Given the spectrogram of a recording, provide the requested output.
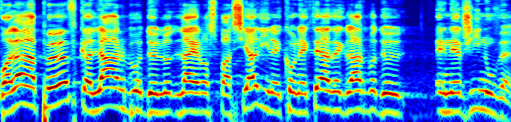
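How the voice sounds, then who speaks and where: A man with a non-native accent, high pitch, moderate pace and ordinary pitch variation. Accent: foreign accent in French. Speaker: innovation program manager, engineer. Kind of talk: conference talk.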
